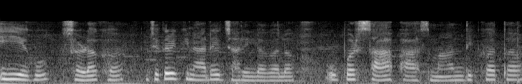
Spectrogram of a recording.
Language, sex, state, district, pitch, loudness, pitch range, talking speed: Bhojpuri, female, Uttar Pradesh, Varanasi, 210 Hz, -18 LUFS, 195-230 Hz, 160 wpm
